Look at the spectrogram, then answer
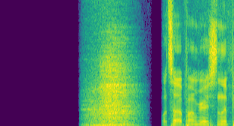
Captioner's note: whoosh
